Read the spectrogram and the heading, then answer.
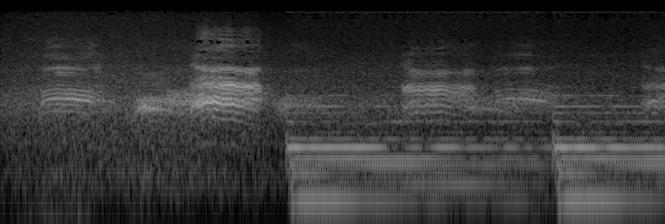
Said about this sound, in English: where the birds were signaling to all the crows that intended to sleep in this roost, hey, here's our roost, here's how you're gonna get in, just kind of check in into our funnel and then you can fly out with the group right over to the cemetery.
